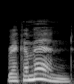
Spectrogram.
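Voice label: "recommend", American English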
